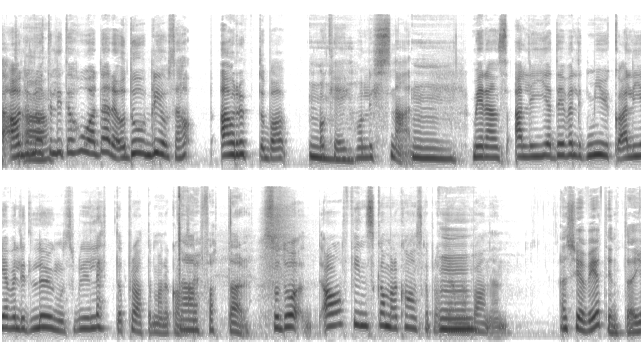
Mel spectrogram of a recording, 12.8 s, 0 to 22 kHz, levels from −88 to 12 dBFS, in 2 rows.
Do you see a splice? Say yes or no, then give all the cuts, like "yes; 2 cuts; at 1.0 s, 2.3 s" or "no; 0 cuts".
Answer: yes; 1 cut; at 8.3 s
